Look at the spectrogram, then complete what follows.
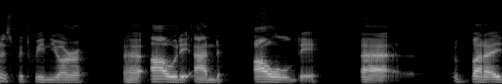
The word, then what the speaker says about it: Audi: Audi. Audi. Howdy. See, I I tried like annunciate it by saying owl like Ow, and it helps me get that pronunciation a little bit better.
